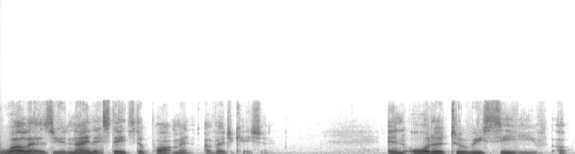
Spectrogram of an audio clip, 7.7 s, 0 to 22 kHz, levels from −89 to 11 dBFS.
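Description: At 1.29 to 1.39 s and 6.83 to 7.19 s, VoIP packet loss concealed by the speech codec occurs. Each gap fits about 80 ms of lost packets. The decoder extends the last sound into a buzzy tone or coloured noise that fades, and the speech stays weak briefly afterward.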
